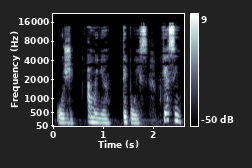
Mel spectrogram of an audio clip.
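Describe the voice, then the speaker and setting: A woman speaks earnestly to camera as a parenting coach, often acting out what a parent should say. Her voice sits low and a little breathy. The sound is dry and close. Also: expressive, a little slow, mellow, no room sound. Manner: earnest, emphatic, acts out parent's lines. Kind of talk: faith-based parenting talk to camera.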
